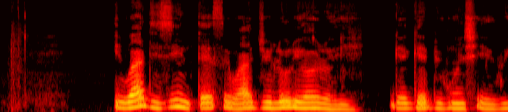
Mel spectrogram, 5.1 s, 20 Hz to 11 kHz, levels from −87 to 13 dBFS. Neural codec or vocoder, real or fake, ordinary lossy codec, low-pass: vocoder, 22.05 kHz, 80 mel bands, Vocos; fake; none; none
